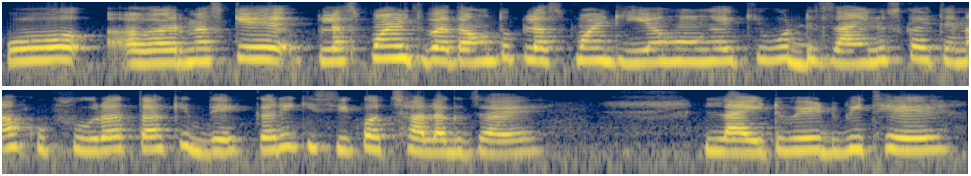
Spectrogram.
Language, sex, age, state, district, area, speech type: Urdu, female, 18-30, Delhi, Central Delhi, urban, spontaneous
